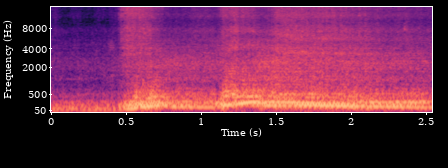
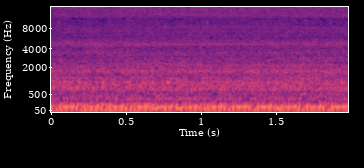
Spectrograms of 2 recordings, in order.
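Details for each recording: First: 1996 Camaro Z28, 5.7L LT1 V8, tuned on a stock cam: two sharp revs over a deep V8 burble with faint raspy puffing from a cheap, poorly aligned Y-pipe that is leaking. Exhaust leak. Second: 1996 Chevrolet Camaro Z28, 5.7L LT1 V8, tuned on stock cam, 4-speed automatic, just started: deep, steady idle with gentle rhythmic lope from the tune, smooth and even, no knocks; normal idle.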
